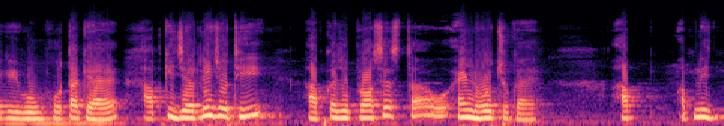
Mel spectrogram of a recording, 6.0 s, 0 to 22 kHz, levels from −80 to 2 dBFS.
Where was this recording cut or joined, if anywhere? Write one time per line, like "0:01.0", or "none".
0:01.2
